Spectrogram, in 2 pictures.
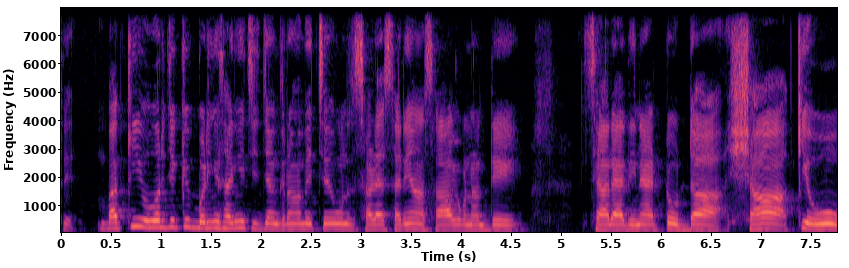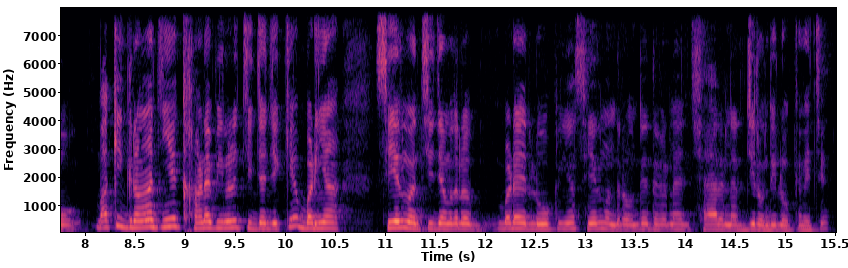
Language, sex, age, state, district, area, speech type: Dogri, male, 18-30, Jammu and Kashmir, Udhampur, rural, spontaneous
